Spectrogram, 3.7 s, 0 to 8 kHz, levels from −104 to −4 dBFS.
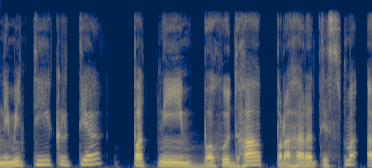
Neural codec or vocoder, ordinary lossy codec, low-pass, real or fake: none; none; 7.2 kHz; real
